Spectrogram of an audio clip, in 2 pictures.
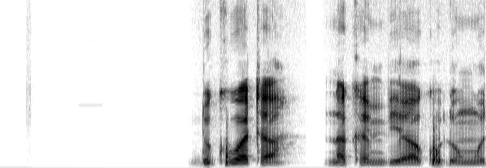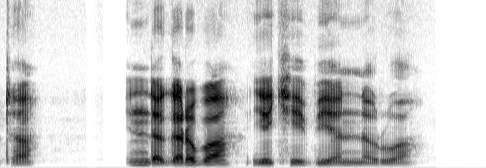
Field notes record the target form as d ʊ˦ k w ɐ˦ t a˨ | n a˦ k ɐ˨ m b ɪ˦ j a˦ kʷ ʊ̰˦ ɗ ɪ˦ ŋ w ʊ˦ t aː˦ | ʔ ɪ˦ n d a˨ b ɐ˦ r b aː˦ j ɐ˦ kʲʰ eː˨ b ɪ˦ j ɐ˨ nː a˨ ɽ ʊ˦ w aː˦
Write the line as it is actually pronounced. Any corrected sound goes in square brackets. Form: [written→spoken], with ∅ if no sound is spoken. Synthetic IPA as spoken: d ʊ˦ k w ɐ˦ t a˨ | n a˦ k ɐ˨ m b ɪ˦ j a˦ kʷ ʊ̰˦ ɗ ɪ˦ ŋ w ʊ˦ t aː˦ | ʔ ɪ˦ n d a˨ [b→ɡ] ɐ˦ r b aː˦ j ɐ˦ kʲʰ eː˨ b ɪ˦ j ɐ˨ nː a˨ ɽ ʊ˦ w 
